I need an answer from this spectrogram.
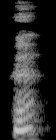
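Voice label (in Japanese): "え？" Japanese; INFINITE UNDISCOVERY; ルゥ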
